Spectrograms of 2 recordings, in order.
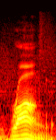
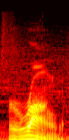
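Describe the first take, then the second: The two takes are said the same way.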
